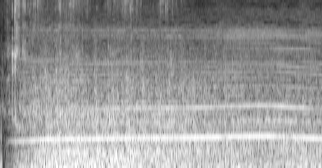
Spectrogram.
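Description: A loud, steady held tone over a noisy rumble, rising slightly in pitch.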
